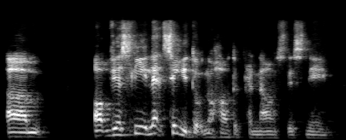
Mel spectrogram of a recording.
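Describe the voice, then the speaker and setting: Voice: medium pitch, very animated. Singaporean teacher, emphatic and precise. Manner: emphatic, deliberate enunciation of words and endings; instructive, often checking with "okay" and "right". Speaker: English oral exam teacher. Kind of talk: instructional lesson with read-aloud demonstrations.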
